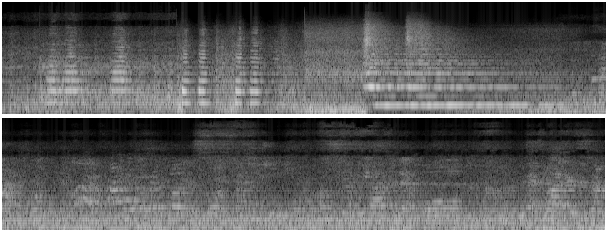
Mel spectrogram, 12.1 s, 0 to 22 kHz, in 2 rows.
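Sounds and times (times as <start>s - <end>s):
train horn: 0.4s - 2.8s, 3.6s - 5.6s
rush of noise: 2.9s - 6.9s.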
